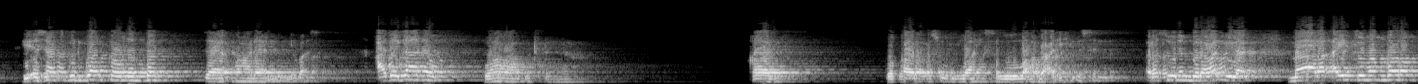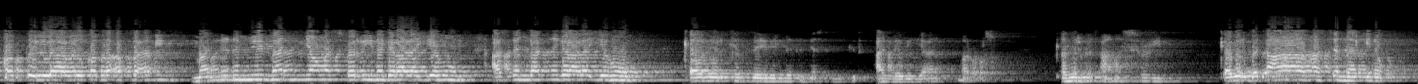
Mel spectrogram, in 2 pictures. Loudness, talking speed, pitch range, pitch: -10 LUFS, 115 wpm, 145-210 Hz, 195 Hz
